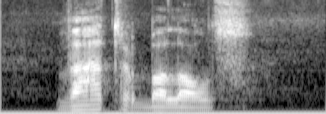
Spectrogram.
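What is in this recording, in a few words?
"waterbalans", Dutch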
